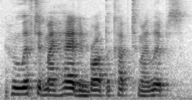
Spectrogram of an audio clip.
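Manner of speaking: ordinary delivery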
